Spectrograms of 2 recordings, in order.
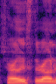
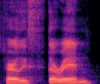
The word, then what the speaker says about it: Charlize Theron: There was Charlize Theron. It's not Charlize Theron, it's Charlize Theron.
